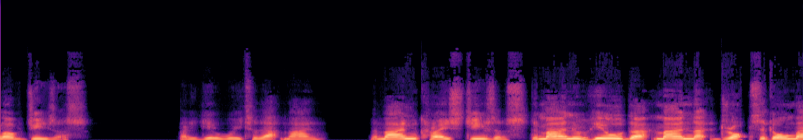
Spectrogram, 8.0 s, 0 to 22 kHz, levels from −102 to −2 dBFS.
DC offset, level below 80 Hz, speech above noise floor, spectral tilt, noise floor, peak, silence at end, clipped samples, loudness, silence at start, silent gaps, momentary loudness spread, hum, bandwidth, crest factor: under 0.1%; -70 dBFS; over 70 dB; -7.5 dB/octave; under -90 dBFS; -4 dBFS; 0 s; under 0.1%; -20 LUFS; 0 s; none; 15 LU; none; 9.2 kHz; 16 dB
